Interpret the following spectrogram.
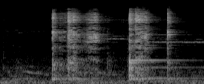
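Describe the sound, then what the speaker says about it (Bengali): A metal spoon stirs dried red chillies frying in mustard oil in a pan, giving four sharp scraping clinks at an uneven rhythm, close and clear, with no talk. "লঙ্কাগুলো আমি তেলের মধ্যে নাড়াচাড়া করে একটু বেশ কালার করে ভেজে নেব।"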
